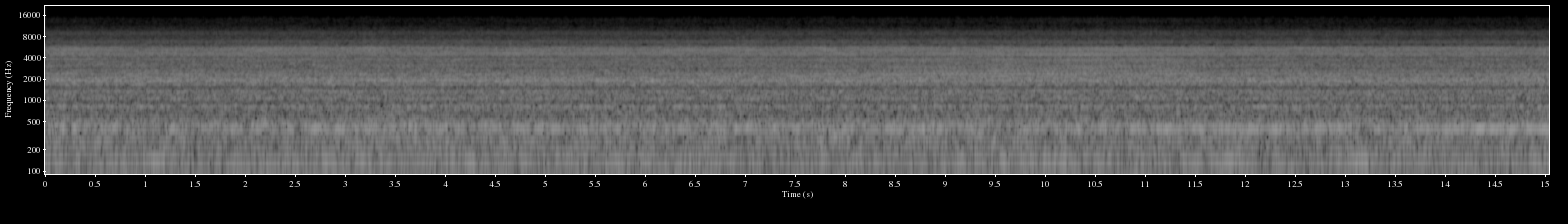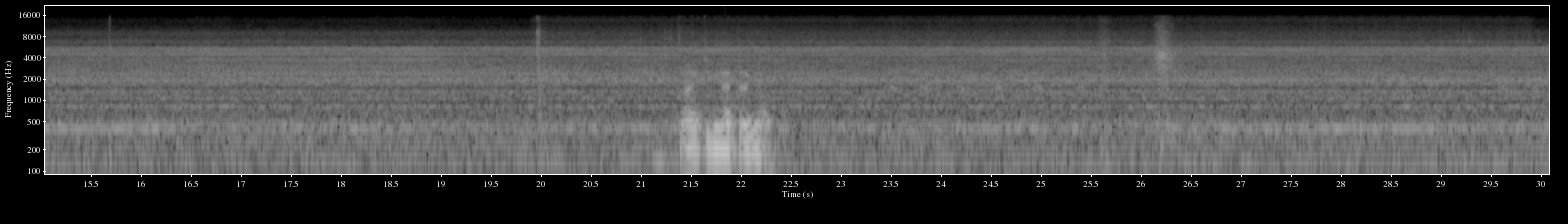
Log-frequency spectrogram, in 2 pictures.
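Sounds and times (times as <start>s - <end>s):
hvac unit whirring and humming: 0.0s - 30.0s.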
